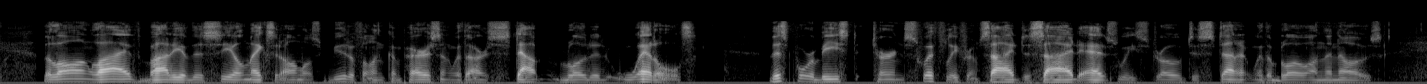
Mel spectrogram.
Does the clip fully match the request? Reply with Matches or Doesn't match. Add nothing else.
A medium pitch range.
Doesn't match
